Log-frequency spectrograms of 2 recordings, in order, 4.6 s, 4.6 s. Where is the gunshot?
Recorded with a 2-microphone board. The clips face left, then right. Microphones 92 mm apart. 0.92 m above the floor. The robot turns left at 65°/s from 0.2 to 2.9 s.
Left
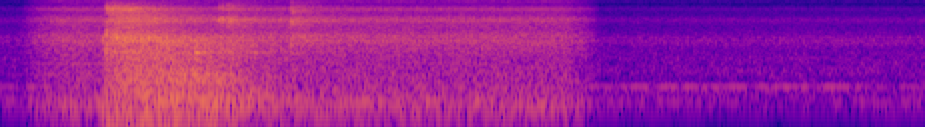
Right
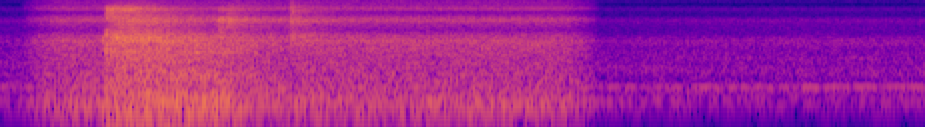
170° right, 0.7 m; by 1.6 s 120° left, 0.7 m.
